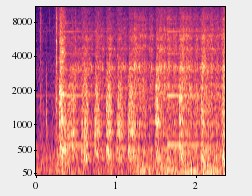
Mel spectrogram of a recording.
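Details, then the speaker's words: 2013 BMW 328i at a Copart auction, listed as start-not-drive: the starter turns the engine over in steady pulses, about four a second, but it never fires, even with gas. Cranks but won't start; key cycled, possible low fuel pressure suspected. "but this one's listed as a start not a drive ooh that didn't sound healthy that uh that doesn't sound good let's give her a little gas nope that didn't sound good either"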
